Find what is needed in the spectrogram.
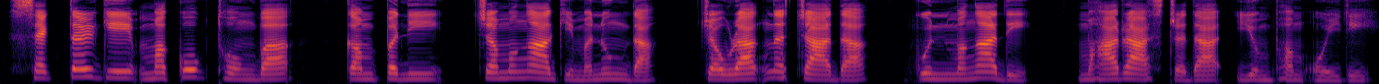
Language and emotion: Manipuri, neutral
